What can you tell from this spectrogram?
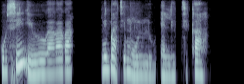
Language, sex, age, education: Yoruba, male, 15-29, tertiary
